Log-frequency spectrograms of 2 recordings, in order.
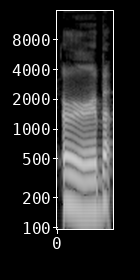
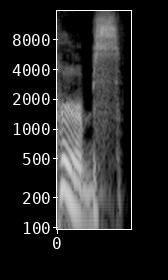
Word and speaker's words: herb: Aubrey what's that so in the US we say herb with a silent h Rosemary time all of these different herbs but in the UK they pronounce that H and they say herbs which sounds so funny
